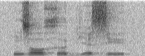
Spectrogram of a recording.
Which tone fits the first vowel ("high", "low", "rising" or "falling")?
high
